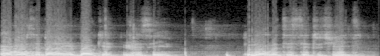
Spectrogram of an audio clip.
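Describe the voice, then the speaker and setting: A man rants furiously and swears nonstop at customer service in a prank call, muttering to himself between calls. His mid-range voice is gravelly and dark, fast, with big pitch swings, and the phone recording has an echoey room sound.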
